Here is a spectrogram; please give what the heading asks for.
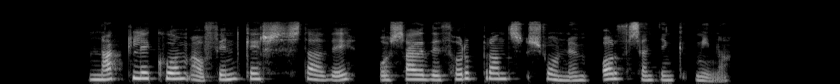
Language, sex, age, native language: Icelandic, female, 20-29, Icelandic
